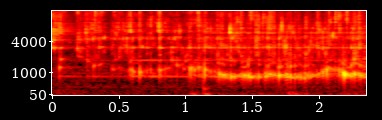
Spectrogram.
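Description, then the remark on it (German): A drink is poured into a glass: a soft trickle starts, then a steady gurgling stream whose pitch climbs gradually as the glass fills. No one speaks. “Nicht ins Glas pinkeln”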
